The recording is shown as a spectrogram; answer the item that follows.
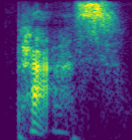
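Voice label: "pass", US English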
